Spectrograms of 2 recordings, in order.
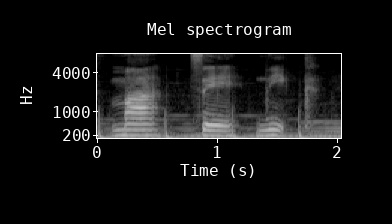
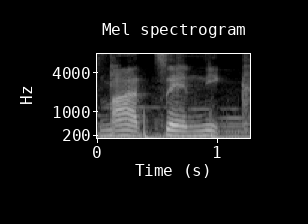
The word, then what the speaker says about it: Machenike: It is pronounced as Matenic. So, it's not Matenic or whatsoever. It's Matenic. So, I would like to thank the person who corrected me from my previous vlog.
